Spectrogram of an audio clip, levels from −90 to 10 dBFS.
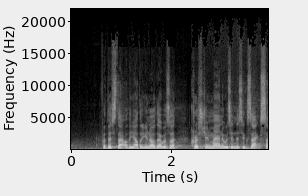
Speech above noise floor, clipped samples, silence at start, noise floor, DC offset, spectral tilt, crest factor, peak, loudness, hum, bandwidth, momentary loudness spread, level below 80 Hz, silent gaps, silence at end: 30 dB; under 0.1%; 0.6 s; -47 dBFS; under 0.1%; -5 dB/octave; 16 dB; -2 dBFS; -18 LUFS; none; 17 kHz; 5 LU; -62 dBFS; none; 0 s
